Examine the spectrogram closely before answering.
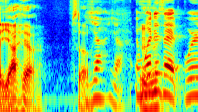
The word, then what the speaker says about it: Yahya: But if you ask how my name is pronounced, it's Yahya. Yahya. Yahya, yeah. So the H is not silent.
